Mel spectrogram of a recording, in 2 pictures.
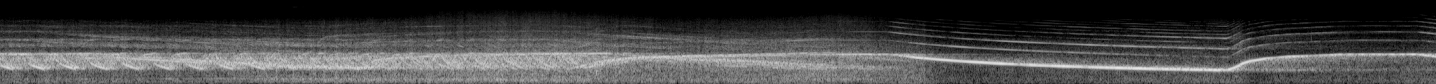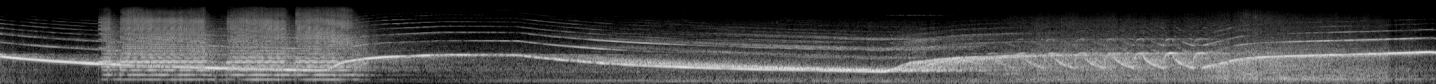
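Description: Electronic emergency-vehicle sirens on responding fire rescue units and sheriff's vehicles. A fast yelp overlaps a slow wail at first, then a single wail rises quickly and falls slowly every few seconds. About halfway a burst of horn blasts cuts in for a couple of seconds, and a yelp joins the wail again near the end.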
